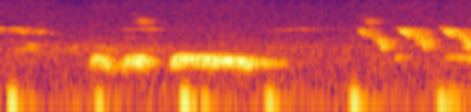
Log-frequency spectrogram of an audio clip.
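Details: Spotted dove giving the urging coo, 'gáy thúc', played to stir newly caught and decoy doves into calling. A soft, low, hoarse coo phrase runs through mid-clip, followed by higher chirpy notes from another bird, over steady low thumps.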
